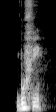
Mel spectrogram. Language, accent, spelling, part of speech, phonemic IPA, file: French, France, bouffer, verb, /bu.fe/, LL-Q150 (fra)-bouffer.wav
- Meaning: 1. to eat 2. to eat, to worry 3. to consume in excess 4. to bash (criticise harshly)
